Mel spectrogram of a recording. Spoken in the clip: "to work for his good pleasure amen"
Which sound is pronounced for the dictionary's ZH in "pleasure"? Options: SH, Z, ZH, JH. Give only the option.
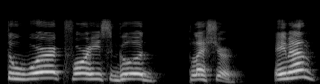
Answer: SH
